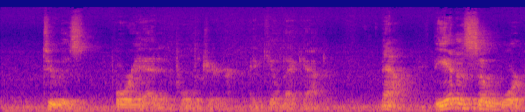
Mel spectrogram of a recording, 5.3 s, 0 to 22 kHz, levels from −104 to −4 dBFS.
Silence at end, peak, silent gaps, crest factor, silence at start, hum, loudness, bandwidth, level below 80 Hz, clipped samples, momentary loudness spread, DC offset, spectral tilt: 0 s; -18 dBFS; none; 18 dB; 0 s; none; -35 LUFS; 17 kHz; -54 dBFS; under 0.1%; 14 LU; under 0.1%; -5.5 dB/octave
